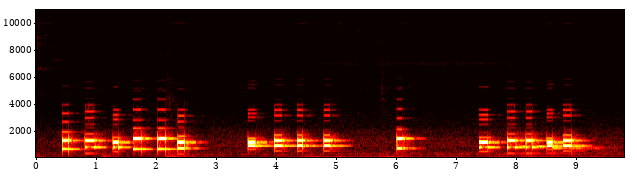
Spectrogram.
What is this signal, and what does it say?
DTMF, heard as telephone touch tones, dialled by hand, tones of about 120 ms, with room echo and the noise inside a lift. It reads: 287334 *000 6 788*0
